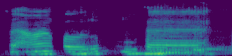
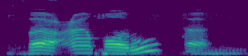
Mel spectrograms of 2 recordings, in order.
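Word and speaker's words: فعقروها: Ketika huruf ain berada di samping huruf tebal, jangan dibaca tebal. Contoh ini. Apa bacanya? Fa'aqaruha. Gimana bacanya? Fa'aqaruha. Yang salah bagaimana? Yang tebal. Fa'aqaruha. Nah, mana huruf tebal di sini? Fa atau qaf? Qaf. Nah, jangan antum baca fa'aqaruha.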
